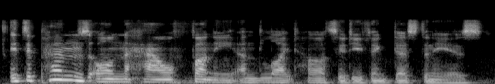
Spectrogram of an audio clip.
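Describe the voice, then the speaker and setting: A man's voice: deep voice, animated, slow. A man, co-hosting a casual podcast chat with dry, sardonic riffs. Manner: wry, sardonic riffing. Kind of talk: casual chat about games.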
